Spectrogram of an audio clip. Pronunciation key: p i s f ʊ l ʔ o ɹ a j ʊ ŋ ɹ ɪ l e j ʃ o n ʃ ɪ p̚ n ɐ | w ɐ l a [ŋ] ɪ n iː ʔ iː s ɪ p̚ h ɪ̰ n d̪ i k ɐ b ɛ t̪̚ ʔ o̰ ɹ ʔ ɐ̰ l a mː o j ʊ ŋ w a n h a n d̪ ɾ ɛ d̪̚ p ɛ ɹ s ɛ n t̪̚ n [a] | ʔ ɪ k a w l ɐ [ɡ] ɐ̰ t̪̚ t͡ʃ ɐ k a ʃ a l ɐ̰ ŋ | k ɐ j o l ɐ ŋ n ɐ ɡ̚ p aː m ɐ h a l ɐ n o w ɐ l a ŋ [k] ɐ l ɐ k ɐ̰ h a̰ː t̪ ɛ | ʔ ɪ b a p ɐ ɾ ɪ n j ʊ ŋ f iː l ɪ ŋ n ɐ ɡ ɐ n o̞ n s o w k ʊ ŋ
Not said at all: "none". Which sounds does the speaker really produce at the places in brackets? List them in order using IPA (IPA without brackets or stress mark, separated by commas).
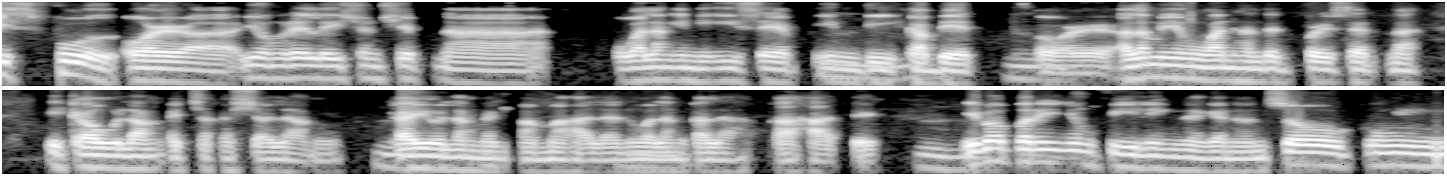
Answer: ŋ, ɐ, ŋ, k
